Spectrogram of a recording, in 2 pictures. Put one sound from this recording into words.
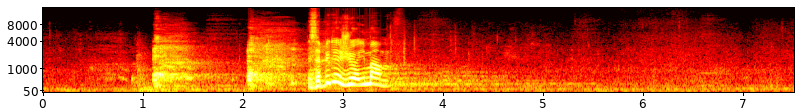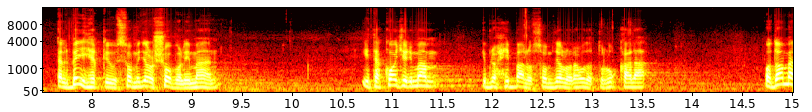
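A middle-aged man speaks calmly in short phrases into a microphone, with pauses.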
